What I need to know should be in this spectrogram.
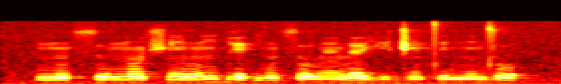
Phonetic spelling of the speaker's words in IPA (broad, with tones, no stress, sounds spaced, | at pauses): n ũ˧ s u˦ n ɔ̃˦ ʃ ĩ˧ l ũ˦ ɡ͡b e˧ ɡ ũ˧ s o˨ l ɛ̃˨˦ l ɛ˧ j i˨ d͡ʒ ɛ̃˧ t i˧ n ĩ˨ d o˧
